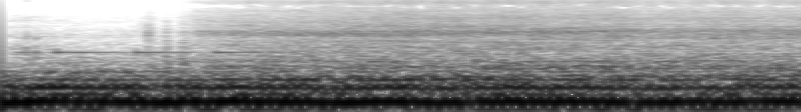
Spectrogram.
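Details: Twin turbo Camaro, engine running in garage, owner checking after earlier hearing an off sound when revving: deep, steady rumble holding even with no knock, tick or whine; runs smooth and healthy.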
